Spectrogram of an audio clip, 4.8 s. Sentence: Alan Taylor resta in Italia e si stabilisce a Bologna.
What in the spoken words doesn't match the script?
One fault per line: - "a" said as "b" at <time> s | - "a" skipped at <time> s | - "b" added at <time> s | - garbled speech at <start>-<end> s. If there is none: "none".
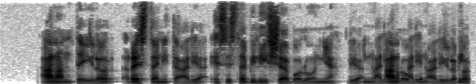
- garbled speech at 3.5-4.7 s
